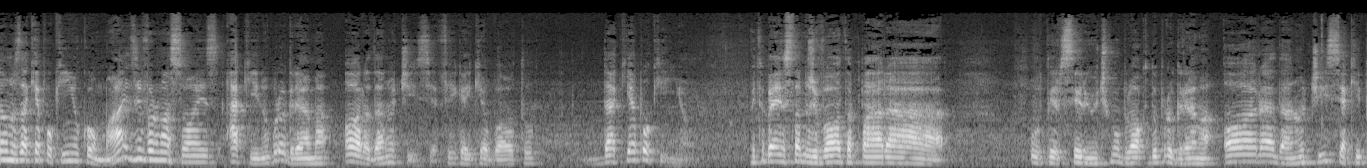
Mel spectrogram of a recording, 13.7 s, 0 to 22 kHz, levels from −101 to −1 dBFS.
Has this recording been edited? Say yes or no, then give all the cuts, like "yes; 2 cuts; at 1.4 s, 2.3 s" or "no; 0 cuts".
no; 0 cuts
